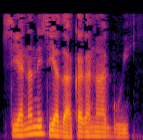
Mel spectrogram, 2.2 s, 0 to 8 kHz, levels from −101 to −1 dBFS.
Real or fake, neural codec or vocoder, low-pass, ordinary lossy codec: fake; codec, 24 kHz, 1.2 kbps, DualCodec; 7.2 kHz; MP3, 24 kbps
